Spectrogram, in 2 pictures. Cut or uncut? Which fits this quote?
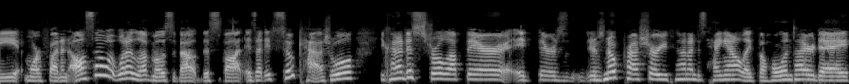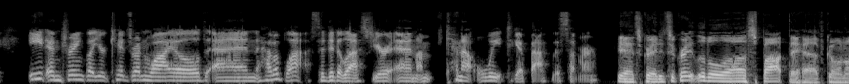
cut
